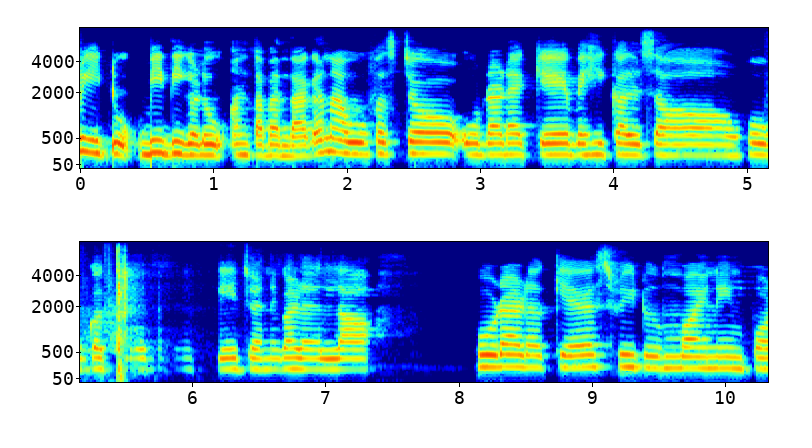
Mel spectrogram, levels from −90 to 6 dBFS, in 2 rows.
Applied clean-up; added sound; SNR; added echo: neural mask model DeepFilterNet 3.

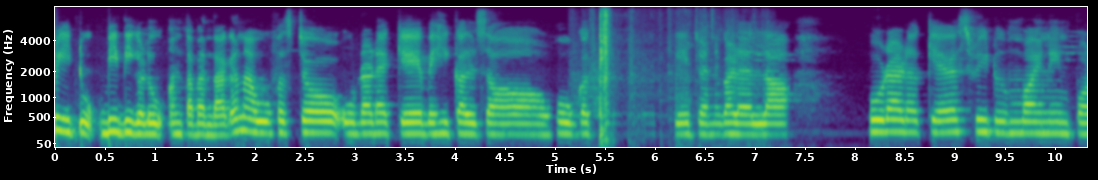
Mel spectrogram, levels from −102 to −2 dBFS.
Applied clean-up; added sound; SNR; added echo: neural mask model RNNoise.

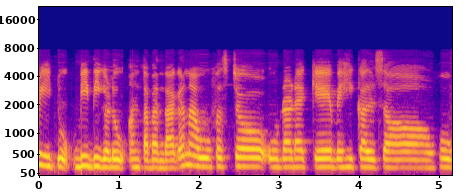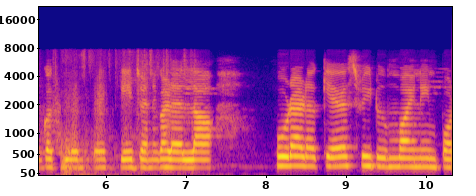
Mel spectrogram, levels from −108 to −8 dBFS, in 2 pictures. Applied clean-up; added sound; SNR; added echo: neural separator model SepFormer DNS4.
